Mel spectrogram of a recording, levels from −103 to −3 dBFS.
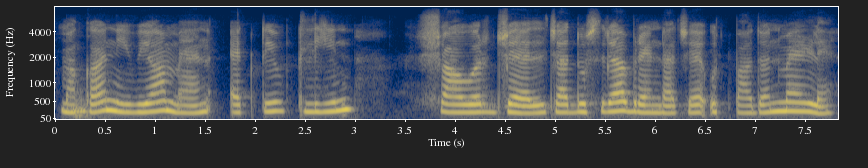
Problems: background sounds at intervals, background conversations at intervals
